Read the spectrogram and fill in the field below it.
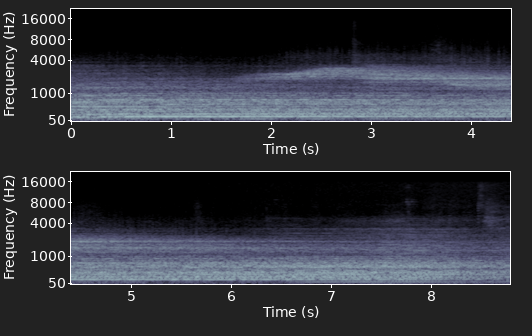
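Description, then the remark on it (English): A prepared guitar played through a reverb pedal makes a thick, steady drone with dense metallic overtones and a brief rising swell early on, staying loud and continuous throughout before easing slightly at the end. “This is some prepared guitar for you all out there.”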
